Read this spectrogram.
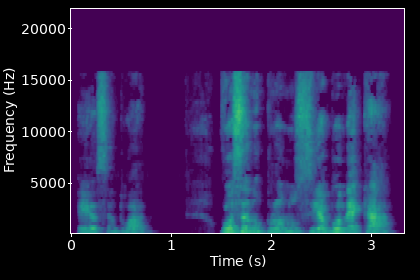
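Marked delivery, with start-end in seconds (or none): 2.5-3.2 "bonecar" as bo-ne-CÁ, stress on the final A; "bonecar" said as an oxytone, ending in stressed CÁ; stress on last syllable. Shown as a demonstration. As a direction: push the stress onto the end of "bonecar". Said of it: "no A, porque toda palavra oxítona".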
